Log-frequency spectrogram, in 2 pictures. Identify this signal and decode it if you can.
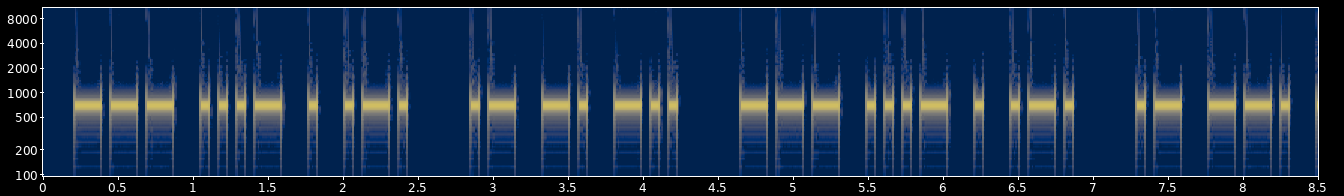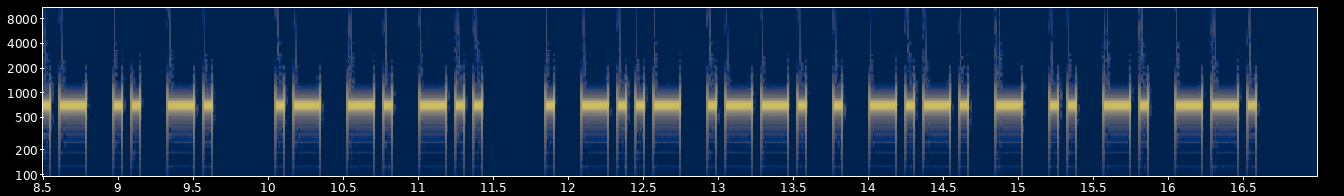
Morse code, heard as a keyed tone, about 20 wpm, 700 Hz. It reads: OVER AND OVER AGAIN AND EXPECTING
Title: Sentences with 8-Word Phrases - 20wpm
